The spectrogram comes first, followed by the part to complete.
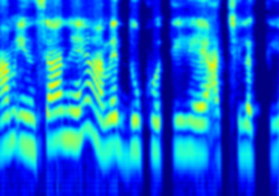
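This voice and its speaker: The speaker has a non-native accent, recorded with a dry, close sound and no echo. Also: woman. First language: not Hindi (speaking Hindi). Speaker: YouTuber, reaction commentator. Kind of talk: reaction commentary. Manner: animated.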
